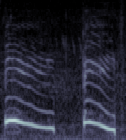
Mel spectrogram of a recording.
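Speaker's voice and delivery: very high, loud contented chick chirps; happy bird beeps. Acted. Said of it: "He was really happy".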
